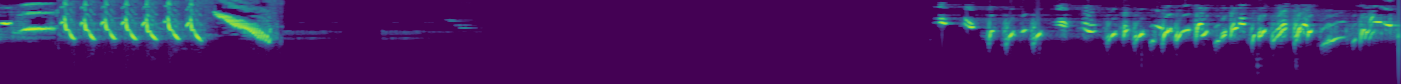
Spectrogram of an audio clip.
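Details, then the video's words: Algerian goldfinch (Carduelis carduelis parva) from the Kef El Hamam area of Souk Ahras, Algeria, sings two bursts: a fast run of high, liquid twittering notes ending in a downslurred trill, then after a pause a longer tinkling phrase. "تسجيلة روعة"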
